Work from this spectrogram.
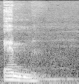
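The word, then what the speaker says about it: אם: Bueno, padre, para que a mí nos gusta anotar las palabras en hebreos, padre se pronuncia af, av, af, y madre se pronuncia em.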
